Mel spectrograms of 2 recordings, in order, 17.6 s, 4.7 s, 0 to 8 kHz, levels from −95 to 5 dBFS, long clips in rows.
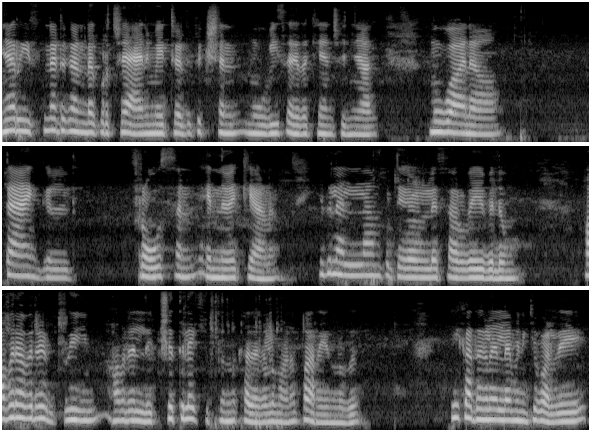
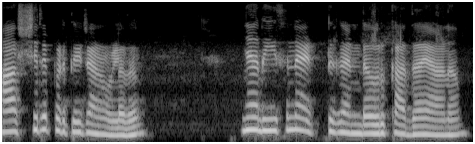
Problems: none marked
